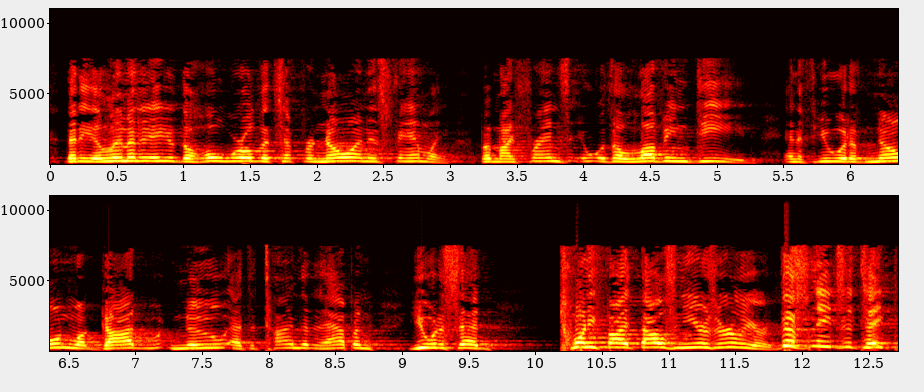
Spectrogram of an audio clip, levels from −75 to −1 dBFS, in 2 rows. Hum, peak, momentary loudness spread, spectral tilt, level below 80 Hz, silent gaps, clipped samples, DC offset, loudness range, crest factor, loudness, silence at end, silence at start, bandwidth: none; 0 dBFS; 11 LU; -5 dB/octave; -56 dBFS; none; under 0.1%; under 0.1%; 4 LU; 16 dB; -16 LUFS; 0 s; 0.15 s; 7.8 kHz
